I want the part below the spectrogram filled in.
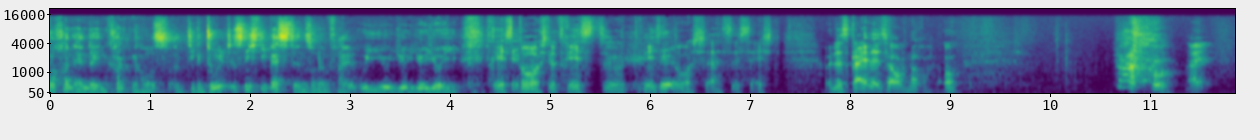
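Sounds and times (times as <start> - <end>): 
speech: 0.0 - 9.4, 10.6 - 11.7
sneeze: 10.7 - 11.3.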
